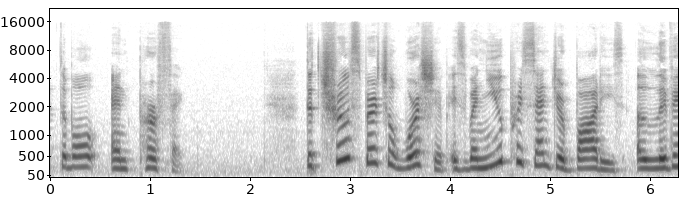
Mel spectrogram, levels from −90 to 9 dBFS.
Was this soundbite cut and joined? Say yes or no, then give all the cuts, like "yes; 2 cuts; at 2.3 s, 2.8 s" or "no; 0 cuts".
no; 0 cuts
